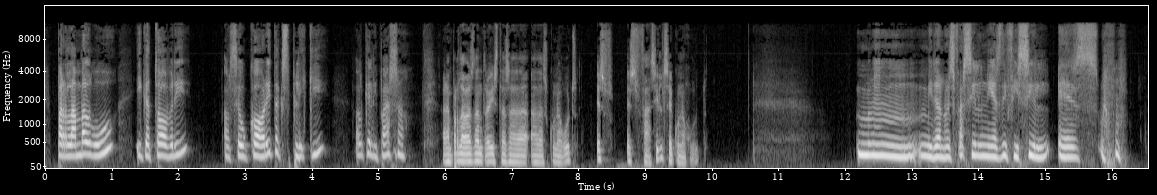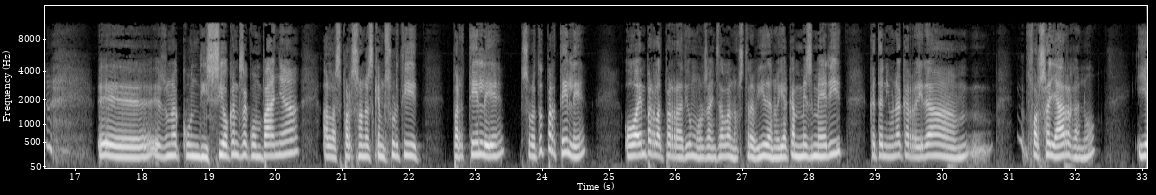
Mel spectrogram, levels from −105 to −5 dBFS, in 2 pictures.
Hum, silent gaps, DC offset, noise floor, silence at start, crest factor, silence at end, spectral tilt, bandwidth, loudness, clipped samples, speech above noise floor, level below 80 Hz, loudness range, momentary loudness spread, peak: none; none; under 0.1%; -74 dBFS; 0.2 s; 18 dB; 0 s; -5.5 dB/octave; 11.5 kHz; -25 LUFS; under 0.1%; 50 dB; -56 dBFS; 8 LU; 15 LU; -8 dBFS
